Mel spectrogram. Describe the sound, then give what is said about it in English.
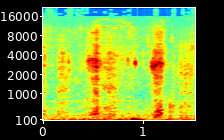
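People eating: crunching and chewing of food, with two distinct crisp crunches standing out over a low, steady rumble; no talking. “Yeah, because we're eating now. We're eating and chewing.”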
